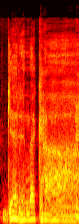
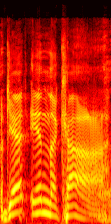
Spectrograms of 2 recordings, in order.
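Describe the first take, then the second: First: Low, slow booming dad voice; Darth Vader with Boston accent. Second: Very slow, drawn-out stern dad; Darth Vader with Boston accent. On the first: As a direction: growl it like a menacing father. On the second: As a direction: drag each word out like a threat. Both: Retold or imitated. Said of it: "like Darth Vader with a Boston accent".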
